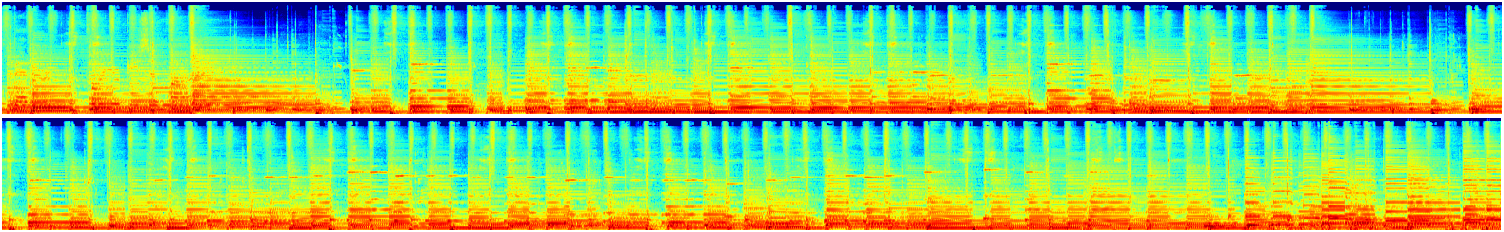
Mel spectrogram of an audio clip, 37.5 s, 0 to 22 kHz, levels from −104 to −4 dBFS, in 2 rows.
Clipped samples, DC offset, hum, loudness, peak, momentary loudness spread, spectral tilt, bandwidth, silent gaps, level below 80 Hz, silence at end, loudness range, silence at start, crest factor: under 0.1%; under 0.1%; none; -15 LUFS; 0 dBFS; 5 LU; -7 dB/octave; 19.5 kHz; none; -22 dBFS; 0 s; 2 LU; 0 s; 14 dB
